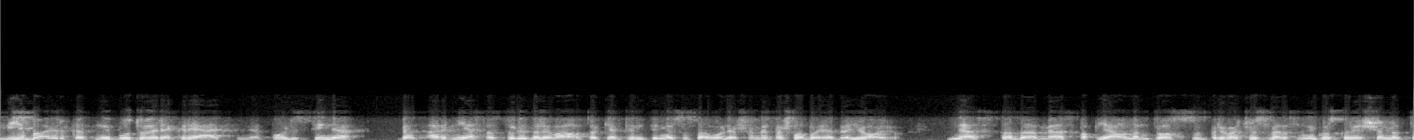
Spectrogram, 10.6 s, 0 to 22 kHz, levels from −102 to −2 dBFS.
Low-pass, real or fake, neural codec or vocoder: 7.2 kHz; real; none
